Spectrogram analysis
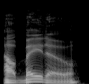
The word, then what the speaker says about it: albedo: is pronounced Negreto, and the whitening, which is pronounced Albedo, and the reddening, which is pronounced Rubedo.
